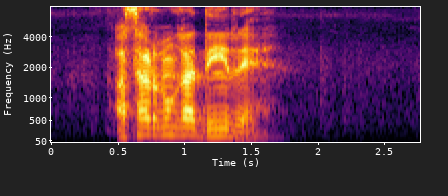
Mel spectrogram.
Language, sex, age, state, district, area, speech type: Santali, male, 18-30, West Bengal, Bankura, rural, spontaneous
